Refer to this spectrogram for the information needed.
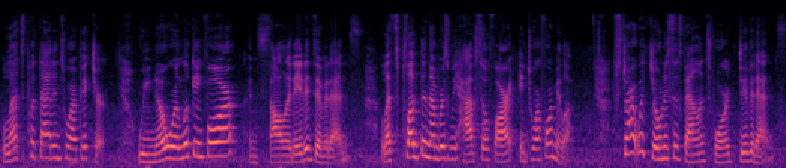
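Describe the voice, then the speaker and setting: A woman's voice: fairly high pitch, slight background noise. A woman instructor narrating a scripted lesson step by step, methodically, posing questions and answering them herself. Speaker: accounting instructor.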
